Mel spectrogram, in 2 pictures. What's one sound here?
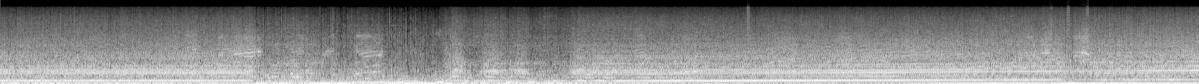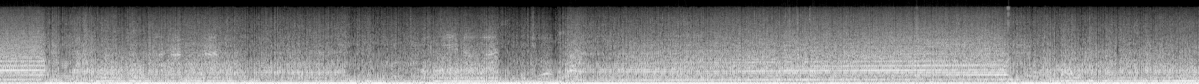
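A small motor whines loudly, rising in pitch as it speeds up and dropping sharply as it slows.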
